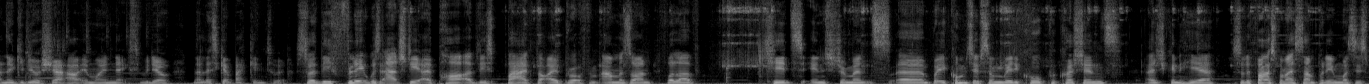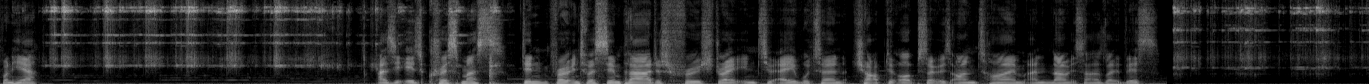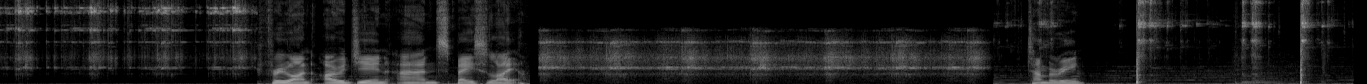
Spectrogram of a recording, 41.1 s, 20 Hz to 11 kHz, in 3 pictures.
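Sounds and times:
jingle bells shaken: 4.8s - 6.2s, 7.2s - 9.0s, 9.7s - 18.9s, 25.4s - 30.0s, 32.8s - 40.9s.

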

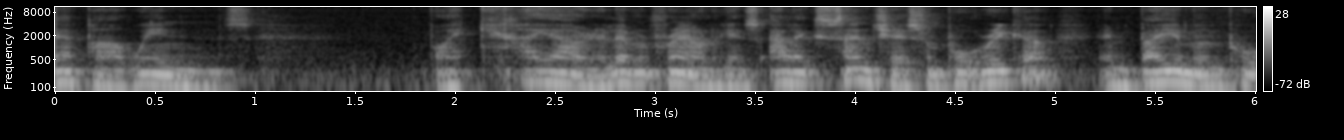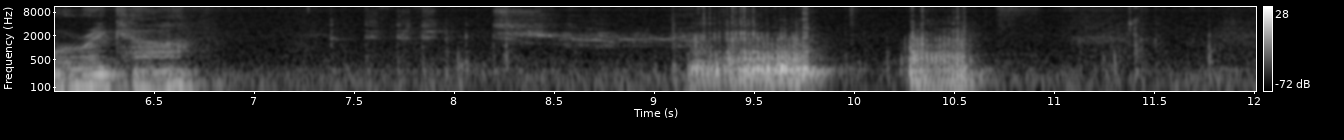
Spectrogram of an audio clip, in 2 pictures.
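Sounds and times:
man speaking softly: 7.4s - 8.6s.

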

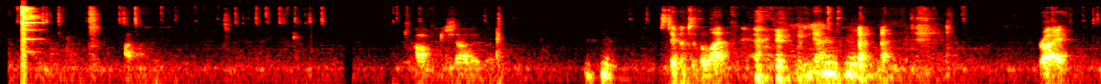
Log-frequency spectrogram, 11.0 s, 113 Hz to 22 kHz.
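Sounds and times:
sharp clink with ringing: 0.1s - 0.5s
faint clicks and knocks: 0.5s - 4.2s.

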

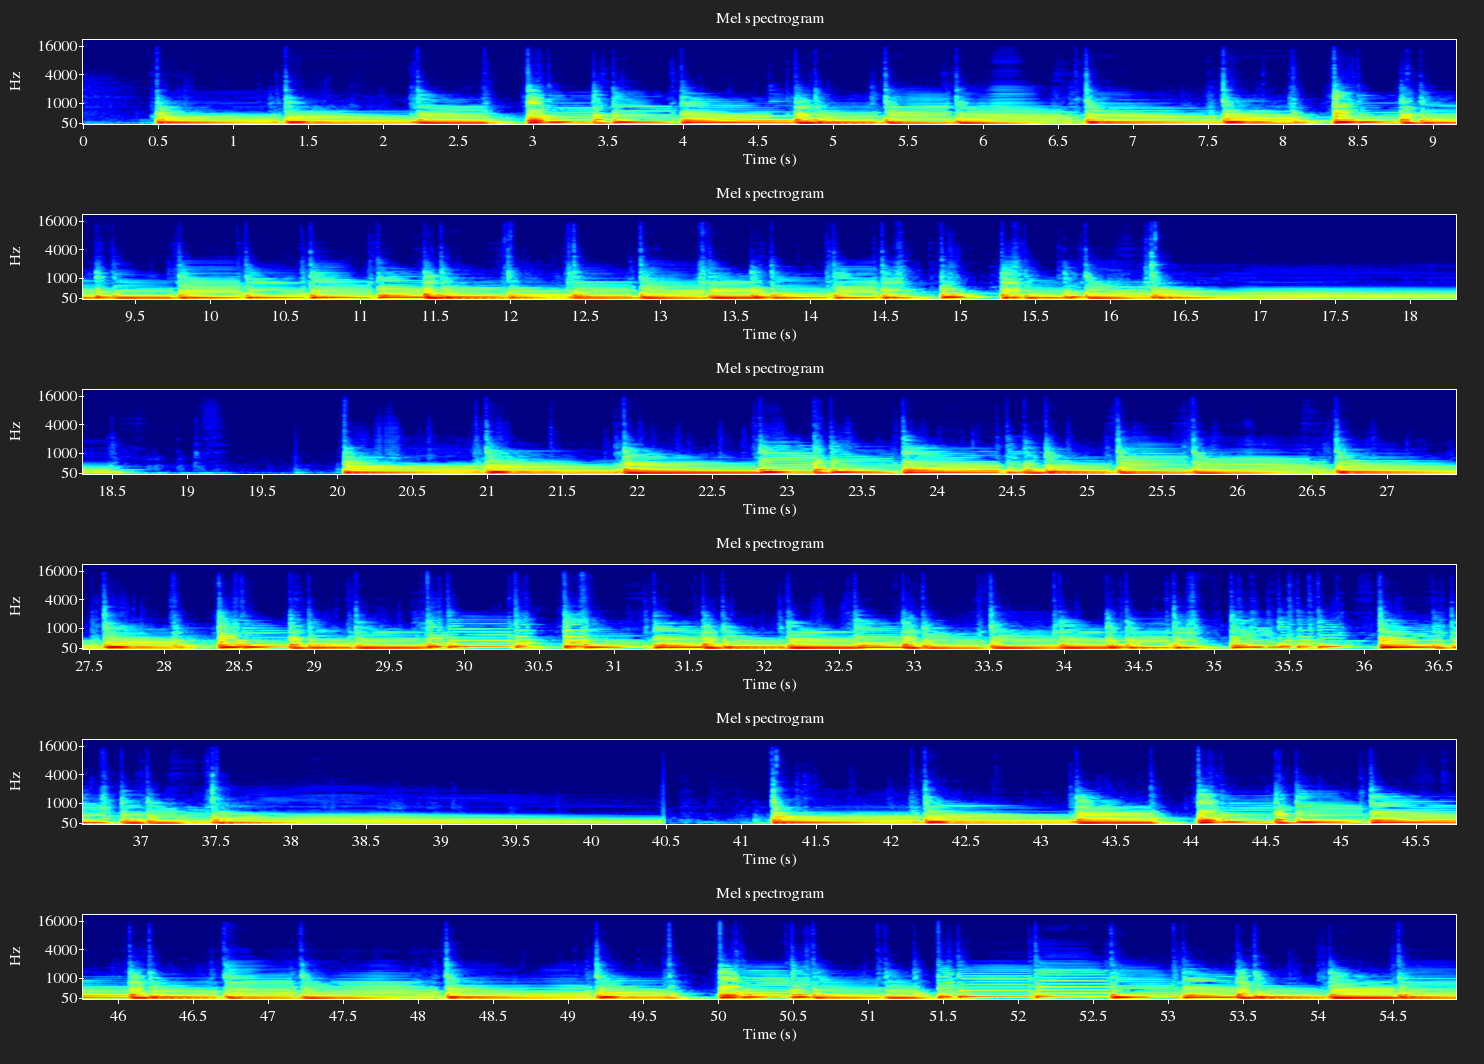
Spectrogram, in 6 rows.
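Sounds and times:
plucked double bass walking line: 0.0s - 18.7s, 20.0s - 54.9s.

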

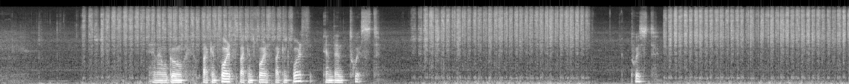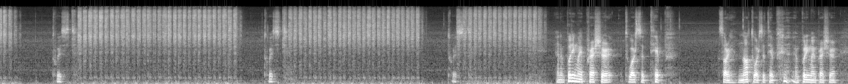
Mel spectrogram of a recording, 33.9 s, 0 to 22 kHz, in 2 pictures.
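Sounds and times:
pencil scratching on sandpaper: 1.6s - 5.9s, 8.2s - 11.8s, 13.2s - 17.4s, 18.5s - 21.8s, 22.6s - 25.5s, 26.1s - 27.9s.

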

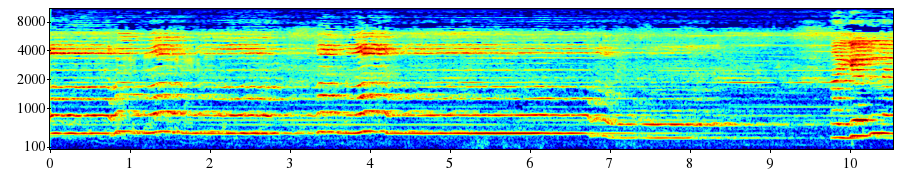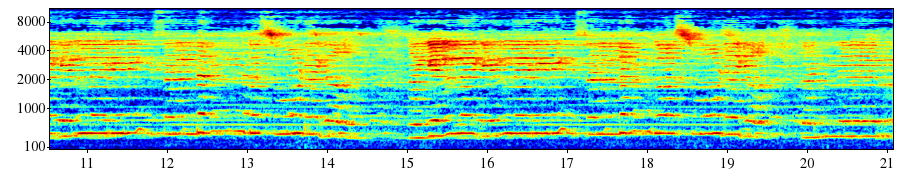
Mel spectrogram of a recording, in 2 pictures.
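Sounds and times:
woman singing slow melody: 0.0s - 8.2s, 15.0s - 21.0s.

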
